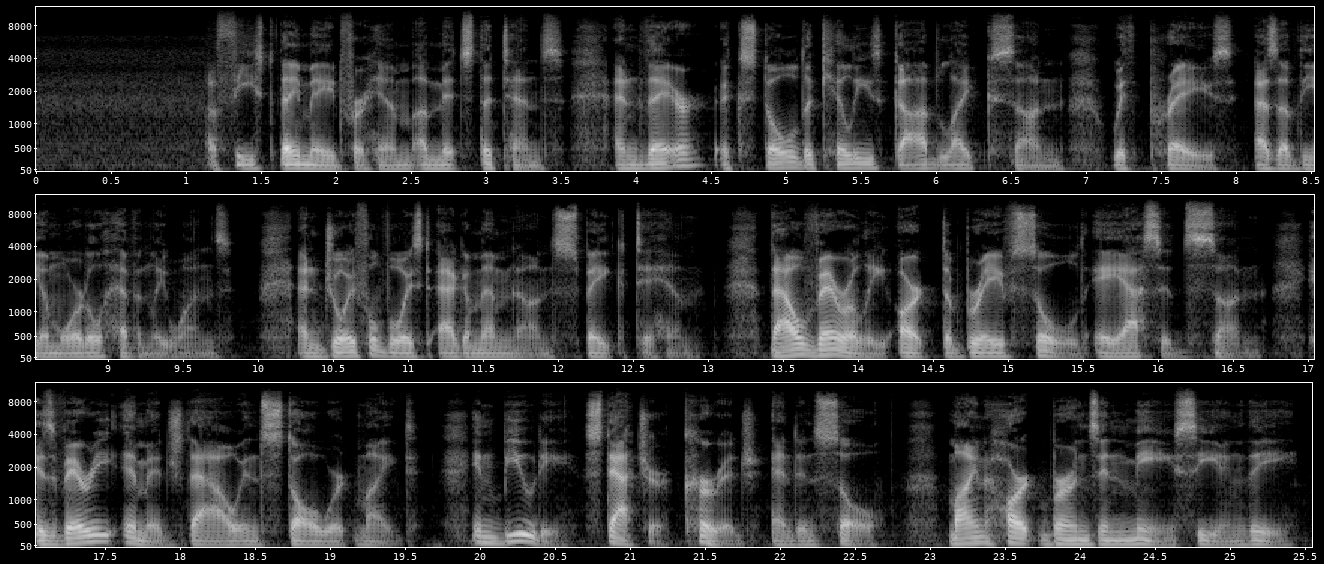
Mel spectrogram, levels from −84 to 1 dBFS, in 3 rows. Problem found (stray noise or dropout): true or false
false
